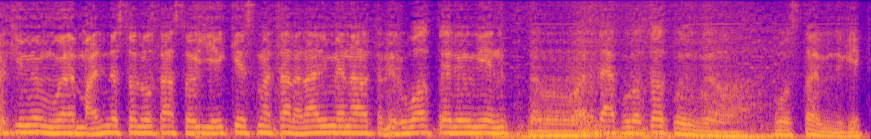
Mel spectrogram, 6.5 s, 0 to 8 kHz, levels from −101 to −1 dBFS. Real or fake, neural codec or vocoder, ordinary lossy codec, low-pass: fake; codec, 16 kHz, 0.4 kbps, LongCat-Audio-Codec; none; none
